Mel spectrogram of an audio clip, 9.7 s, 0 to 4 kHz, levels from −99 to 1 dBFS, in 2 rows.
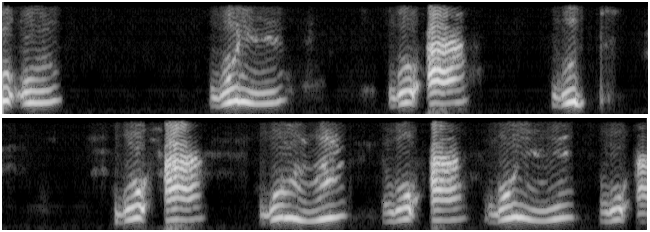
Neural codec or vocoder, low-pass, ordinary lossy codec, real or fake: codec, 16 kHz, 16 kbps, FreqCodec, smaller model; 3.6 kHz; none; fake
